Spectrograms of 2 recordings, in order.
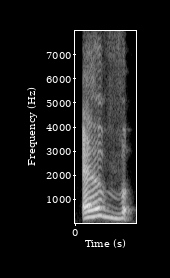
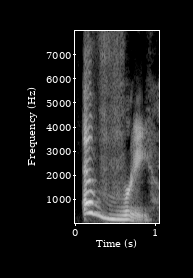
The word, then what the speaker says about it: every: It's every, or every, right? So I've got this sound here is eh, then I've got my schwa, then I've got that E again. Every or every. 3 syllables or 2.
